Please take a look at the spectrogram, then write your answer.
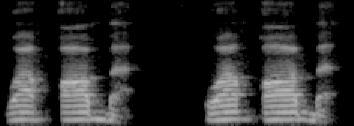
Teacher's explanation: Seolah-olah macam sebut ba, waqaba, tapi kita tak bunyikan baris. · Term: qalqalah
